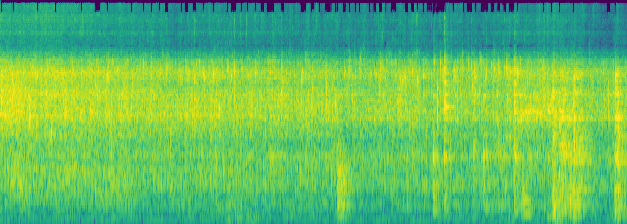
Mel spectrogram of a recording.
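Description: Onion paste sizzles loudly in hot oil in a pan after paneer has been fried and lifted out. A spoon scrapes and stirs it in several bursts over the continuous hiss.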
